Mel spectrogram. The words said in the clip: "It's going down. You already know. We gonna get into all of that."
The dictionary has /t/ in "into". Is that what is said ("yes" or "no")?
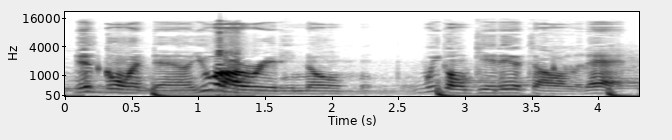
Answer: yes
